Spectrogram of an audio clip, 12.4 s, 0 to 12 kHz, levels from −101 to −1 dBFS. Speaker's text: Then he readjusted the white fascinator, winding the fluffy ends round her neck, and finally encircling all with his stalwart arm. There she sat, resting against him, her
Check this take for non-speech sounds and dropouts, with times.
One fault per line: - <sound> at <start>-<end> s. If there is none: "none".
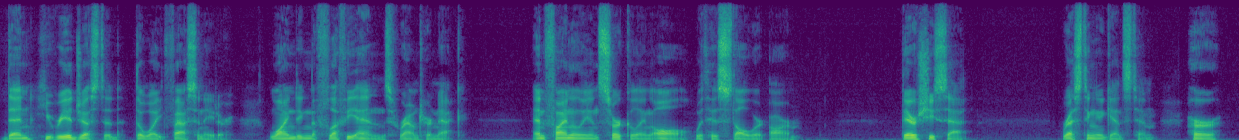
none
